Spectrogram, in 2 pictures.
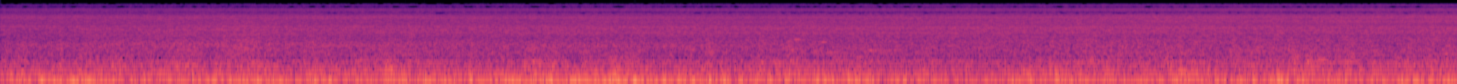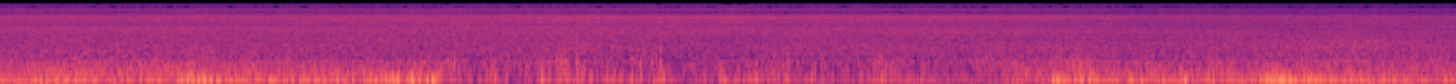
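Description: Steady rushing noise of a moving train carriage, with a low rumble underneath that drops away for a few seconds past the middle.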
